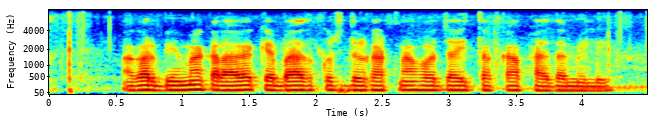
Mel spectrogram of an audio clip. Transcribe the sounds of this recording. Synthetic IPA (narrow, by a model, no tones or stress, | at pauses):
ə̰ɡəɾbimakəɾaːwekebaːd̪kʊt͡ʃʰd̪ʊɾɡʱəʈnaɦod͡ʒaːit̪okapʰaːjd̪amɪli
